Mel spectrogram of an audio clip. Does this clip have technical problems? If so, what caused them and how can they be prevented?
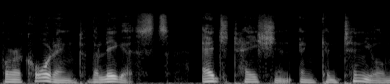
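No technical problems are audible.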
